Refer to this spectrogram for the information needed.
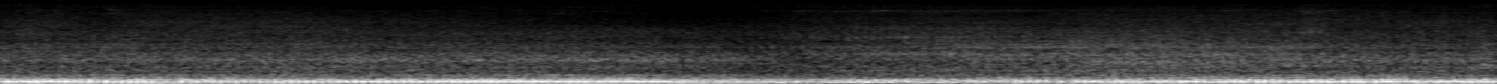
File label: Ambience Menu Loop; Subway Surfers City Sound Effects; Android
